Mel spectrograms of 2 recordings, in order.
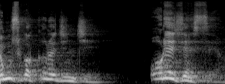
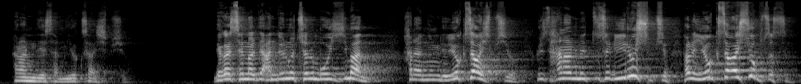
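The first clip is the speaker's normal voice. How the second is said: fervent prayer; 3 semitones higher, faster than usual. Acted. Voiced prayer, rising fervour.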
